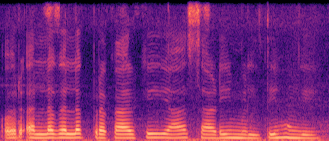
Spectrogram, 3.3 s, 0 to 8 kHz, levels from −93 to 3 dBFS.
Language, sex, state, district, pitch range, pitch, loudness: Hindi, female, Bihar, West Champaran, 200-215 Hz, 205 Hz, -15 LUFS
